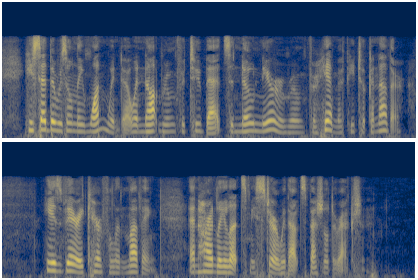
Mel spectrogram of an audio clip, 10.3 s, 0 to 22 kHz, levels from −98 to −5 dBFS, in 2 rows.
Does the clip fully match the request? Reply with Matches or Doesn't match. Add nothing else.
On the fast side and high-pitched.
Matches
